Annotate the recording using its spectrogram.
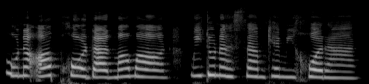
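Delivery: high, loud little-one whine; grumbling child. A narrator's reading. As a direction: protest to mom in a high, put-on child voice. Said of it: "پرین از ته کیسه غرغر کرد".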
